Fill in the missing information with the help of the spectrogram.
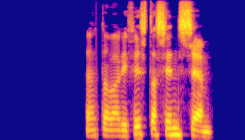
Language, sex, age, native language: Icelandic, male, 50-59, Icelandic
